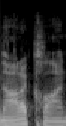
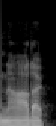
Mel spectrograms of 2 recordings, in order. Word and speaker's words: Notaklön: Please tell Rhett to remove the R sound from how he's pronouncing Notaklön, and he's there. The Swedes will never forgive me otherwise. Well, okay, so but you said that the umlaut is like an ER sound, like as in her, like the in her.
